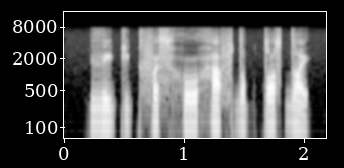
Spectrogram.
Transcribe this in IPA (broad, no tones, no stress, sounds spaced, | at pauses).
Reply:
ð i k i k f ɐ s h o h a f dˤ i p t ɔ sˤ d e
